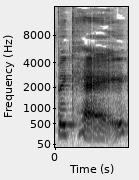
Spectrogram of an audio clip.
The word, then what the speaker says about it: Bocaj: It's Jacob backwards, but it's pronounced Bouquet.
